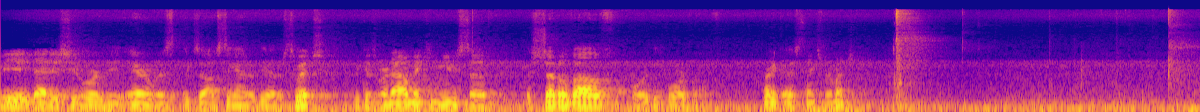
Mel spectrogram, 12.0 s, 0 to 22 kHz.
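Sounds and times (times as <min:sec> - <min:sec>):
sharp click: 0:08.9 - 0:09.8.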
